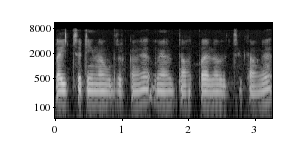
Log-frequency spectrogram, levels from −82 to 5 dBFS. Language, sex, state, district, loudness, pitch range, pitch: Tamil, male, Tamil Nadu, Nilgiris, -24 LUFS, 120-125 Hz, 120 Hz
